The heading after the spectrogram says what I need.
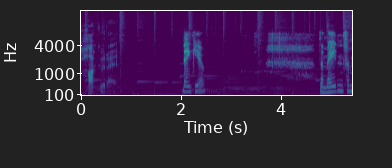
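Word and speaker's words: Hakurei: It's that's pronounced Hakurai.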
